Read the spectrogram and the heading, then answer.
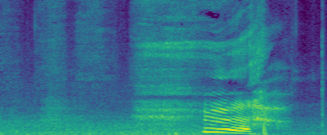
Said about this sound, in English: Here comes a yawn.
